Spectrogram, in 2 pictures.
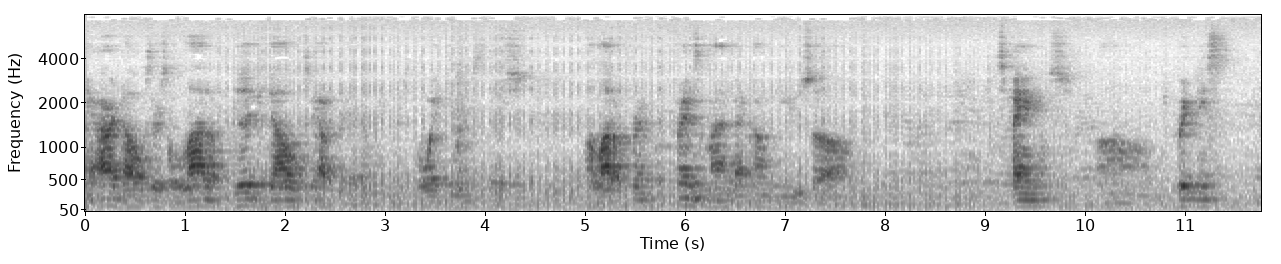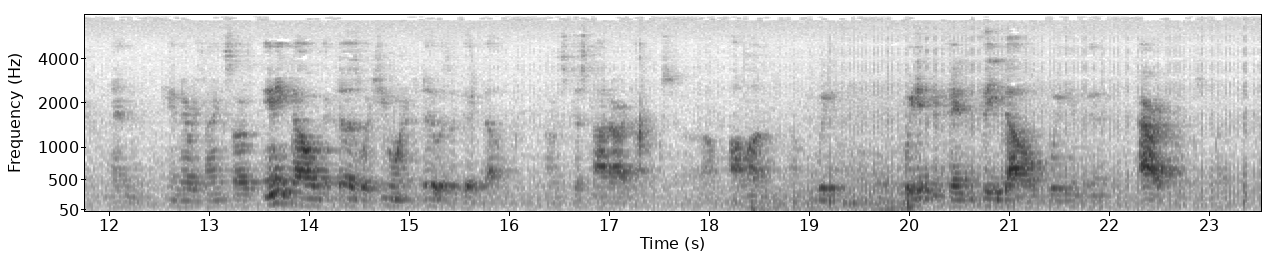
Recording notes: Seminar from 2018 NWTF Convention. I have the recording from the turkey dogging seminar from the 2018 NWTF Convention and Sports Show in Nashville.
